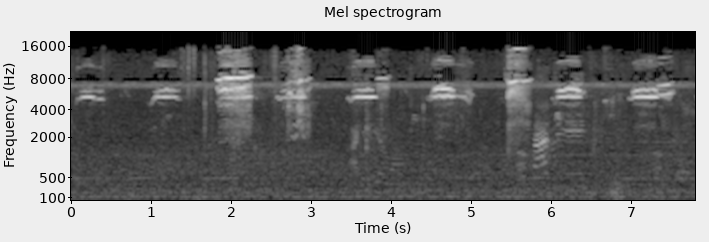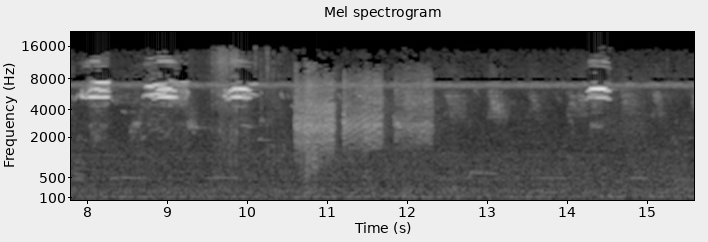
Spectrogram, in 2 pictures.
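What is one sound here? Birds chirp and cheep again and again close by.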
